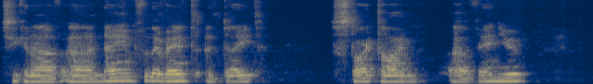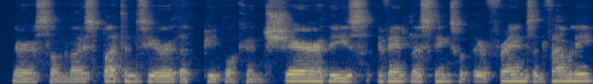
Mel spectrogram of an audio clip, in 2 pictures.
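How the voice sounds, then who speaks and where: Monotone and flat in intonation, a man's somewhat breathy voice at medium pitch moves at a fairly slow pace. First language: not English. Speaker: software tutorial presenter. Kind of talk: tutorial. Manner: hesitant, frequent fillers.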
